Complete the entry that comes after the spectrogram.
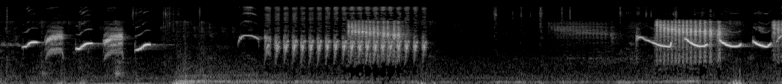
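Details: Common iora call used as a bird lure: quick rising whistles, a dry pulsed rattle, then a string of descending whistled slurs.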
